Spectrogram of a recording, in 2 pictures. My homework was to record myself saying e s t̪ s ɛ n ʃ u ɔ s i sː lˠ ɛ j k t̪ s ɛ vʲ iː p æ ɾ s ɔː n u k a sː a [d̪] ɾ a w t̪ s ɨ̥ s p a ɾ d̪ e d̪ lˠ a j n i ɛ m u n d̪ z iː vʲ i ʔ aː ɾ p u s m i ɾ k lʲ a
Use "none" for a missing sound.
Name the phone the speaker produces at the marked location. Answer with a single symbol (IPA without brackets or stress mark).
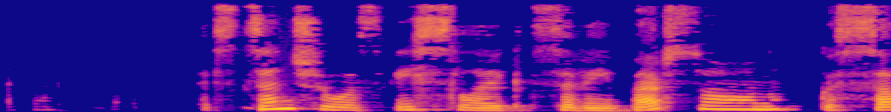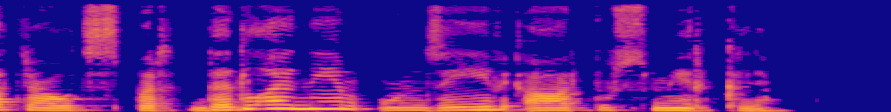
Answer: t̪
